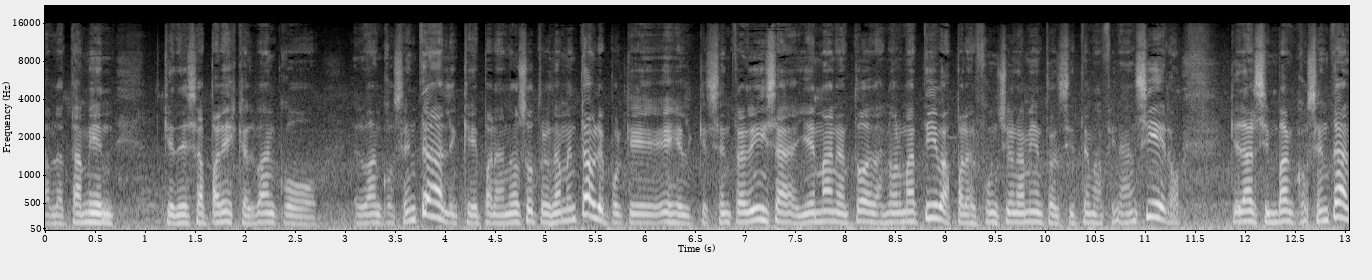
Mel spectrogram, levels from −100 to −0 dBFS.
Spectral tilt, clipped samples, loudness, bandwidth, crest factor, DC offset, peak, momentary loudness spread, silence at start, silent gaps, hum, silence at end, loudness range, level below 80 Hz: -6 dB/octave; under 0.1%; -19 LUFS; 16 kHz; 14 dB; under 0.1%; -4 dBFS; 8 LU; 0 s; none; none; 0 s; 2 LU; -32 dBFS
